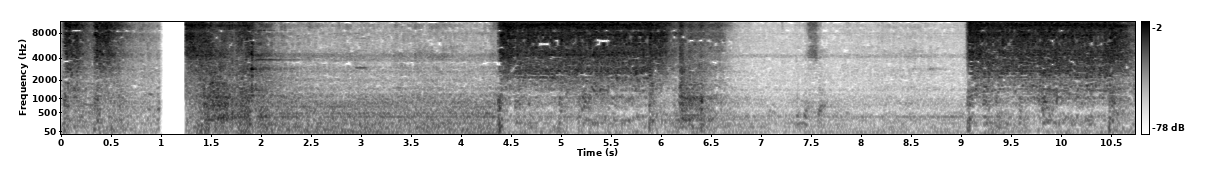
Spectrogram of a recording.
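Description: Rotary cup-sealing machine running, with two long hisses of compressed air from its pneumatic sealing cylinders venting, each lasting about a second and a half, over the machine's steady running noise. The sound drops out completely for a moment about a second in.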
